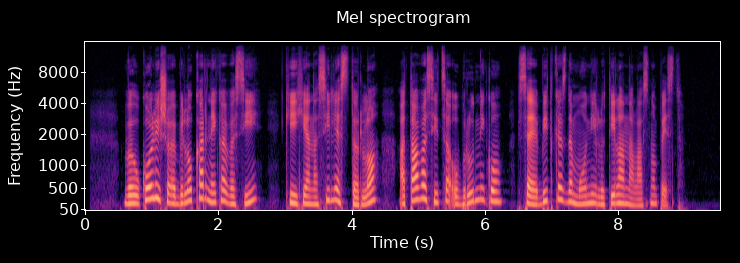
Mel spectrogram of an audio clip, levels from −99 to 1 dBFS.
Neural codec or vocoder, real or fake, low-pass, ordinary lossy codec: none; real; 14.4 kHz; none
